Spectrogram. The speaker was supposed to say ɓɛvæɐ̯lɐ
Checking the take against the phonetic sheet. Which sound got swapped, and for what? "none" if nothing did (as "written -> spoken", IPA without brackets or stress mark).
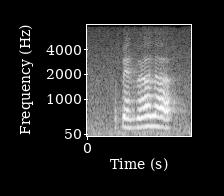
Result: æ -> œ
